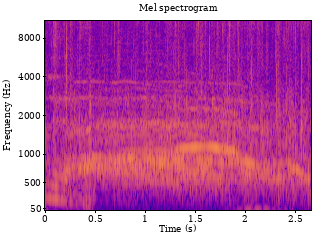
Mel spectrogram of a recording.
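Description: An audience breaks into applause for a few seconds, steady clapping carried along by a long, sustained cheer from the crowd, fairly loud and close throughout.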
